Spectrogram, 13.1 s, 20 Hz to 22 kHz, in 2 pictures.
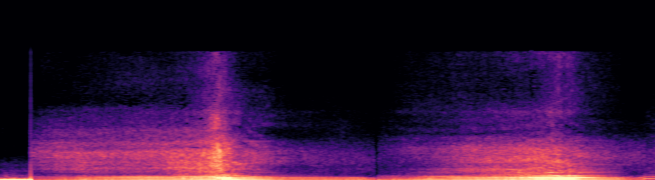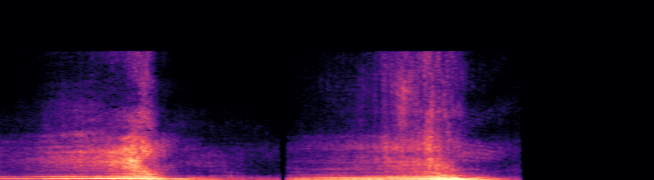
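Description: Peugeot 106 hatchback driving past on a road four times in quick succession. At each pass the engine note climbs and grows louder as the car approaches, with a rush of tyre noise as it goes by. On the last two passes the pitch drops sharply as the car passes. The sound cuts off abruptly just before the end.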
